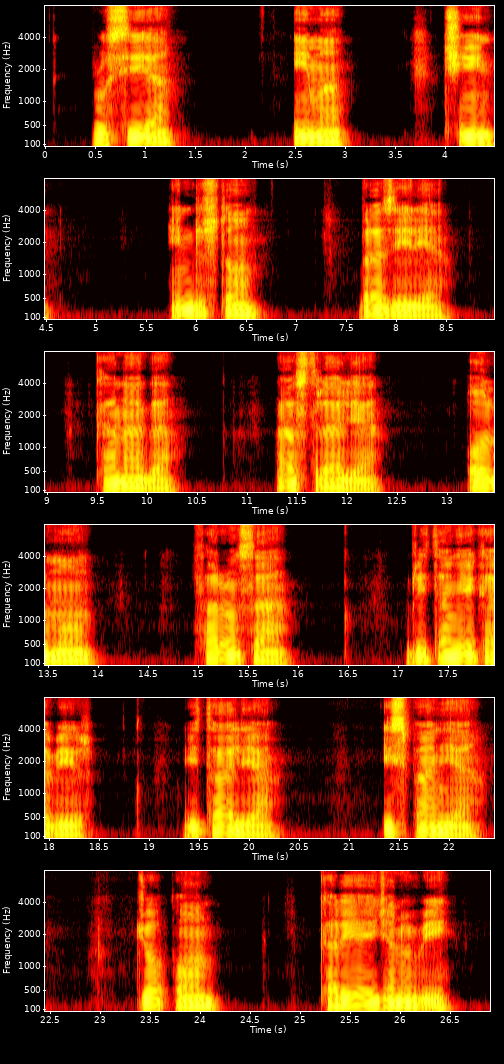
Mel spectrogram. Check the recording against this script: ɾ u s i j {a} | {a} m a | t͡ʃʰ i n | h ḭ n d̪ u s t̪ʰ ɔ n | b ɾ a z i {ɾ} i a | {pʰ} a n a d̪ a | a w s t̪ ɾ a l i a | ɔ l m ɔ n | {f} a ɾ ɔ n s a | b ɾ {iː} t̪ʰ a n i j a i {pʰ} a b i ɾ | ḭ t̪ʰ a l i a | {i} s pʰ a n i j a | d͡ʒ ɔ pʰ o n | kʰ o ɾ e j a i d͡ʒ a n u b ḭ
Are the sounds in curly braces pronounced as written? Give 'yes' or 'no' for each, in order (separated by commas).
yes, no, no, no, yes, no, no, yes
